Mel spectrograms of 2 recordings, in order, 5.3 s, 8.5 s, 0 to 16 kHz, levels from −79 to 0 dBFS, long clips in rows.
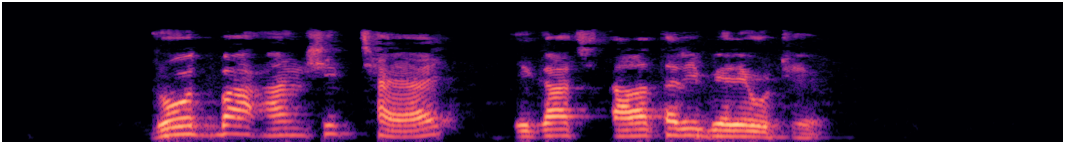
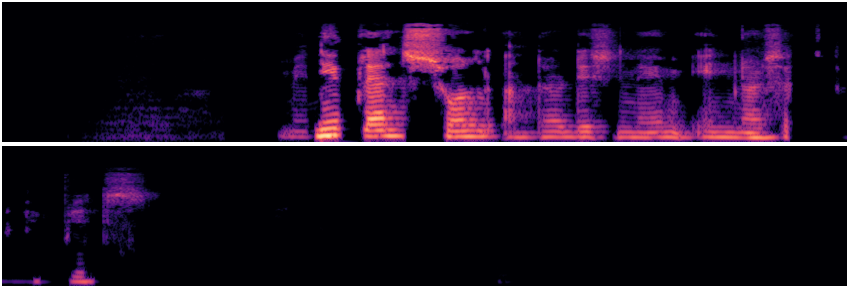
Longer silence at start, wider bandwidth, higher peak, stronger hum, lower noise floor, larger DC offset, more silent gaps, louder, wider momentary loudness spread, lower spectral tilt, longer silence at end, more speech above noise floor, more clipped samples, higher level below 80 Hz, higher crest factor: second, 0.75 s vs 1.45 s; second, 7.8 kHz vs 9.2 kHz; about the same, -2 dBFS vs 0 dBFS; neither; second, -80 dBFS vs -88 dBFS; neither; second, none vs 3.97-4.06 s; about the same, -17 LUFS vs -19 LUFS; second, 13 LU vs 22 LU; about the same, -4.5 dB/octave vs -4.5 dB/octave; second, 1.2 s vs 3.55 s; second, 64 dB vs 68 dB; neither; about the same, -60 dBFS vs -60 dBFS; second, 16 dB vs 24 dB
